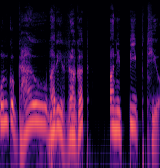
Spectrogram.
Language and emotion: Nepali, disgusted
